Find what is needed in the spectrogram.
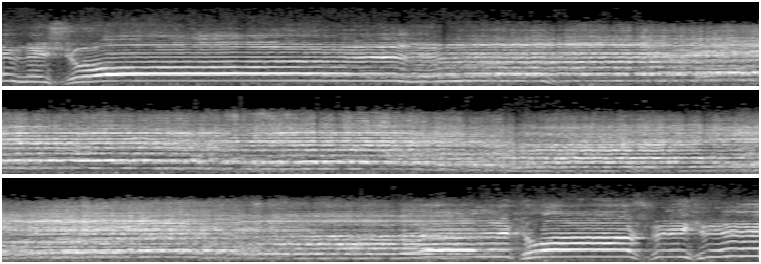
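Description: Congregation singing a Gaelic psalm in the slow, unaccompanied style: long drawn-out notes sliding from pitch to pitch, the many voices spreading apart into a blurred mass in the middle. Near the end a single precentor's voice gives out the next line with quick ornamented turns. The sound comes through an old cassette recording with the top end cut off.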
